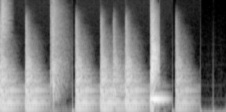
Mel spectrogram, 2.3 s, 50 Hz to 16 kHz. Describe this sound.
Food beats 3
Roland MC-303 drumkit.
old-school, mc303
